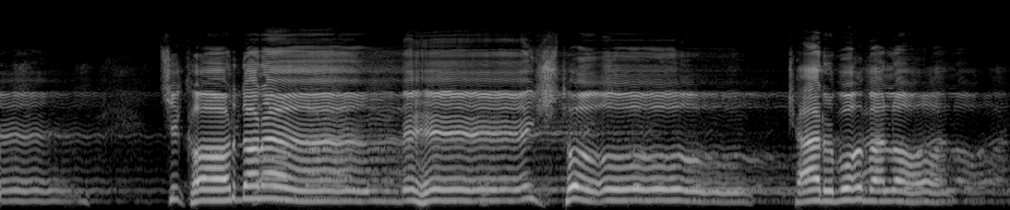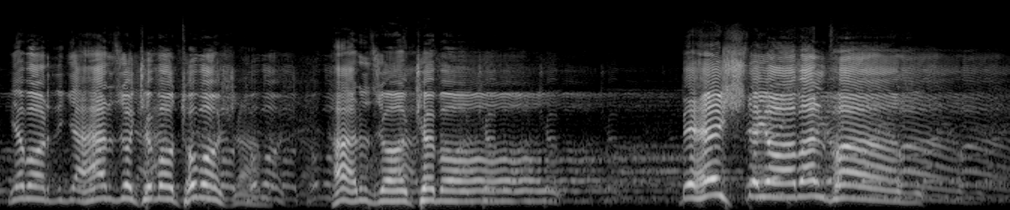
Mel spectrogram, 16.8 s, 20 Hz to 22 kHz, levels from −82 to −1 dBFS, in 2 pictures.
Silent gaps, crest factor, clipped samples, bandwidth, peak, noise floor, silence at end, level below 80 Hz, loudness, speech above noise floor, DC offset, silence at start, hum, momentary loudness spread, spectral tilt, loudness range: none; 26 dB; under 0.1%; 15 kHz; -4 dBFS; -56 dBFS; 0 s; -84 dBFS; -25 LUFS; 30 dB; under 0.1%; 0 s; none; 21 LU; -1.5 dB/octave; 7 LU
